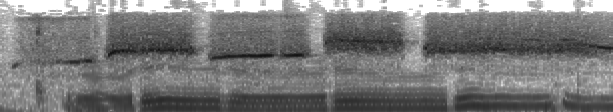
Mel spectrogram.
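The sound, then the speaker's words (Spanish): A person whistles the X-Files theme, a slow, eerie melody of long held notes, clear, with a lower sustained tone moving alongside beneath the whistle for about three seconds. “Ahí quedaba el silbido de Expedientes X.”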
